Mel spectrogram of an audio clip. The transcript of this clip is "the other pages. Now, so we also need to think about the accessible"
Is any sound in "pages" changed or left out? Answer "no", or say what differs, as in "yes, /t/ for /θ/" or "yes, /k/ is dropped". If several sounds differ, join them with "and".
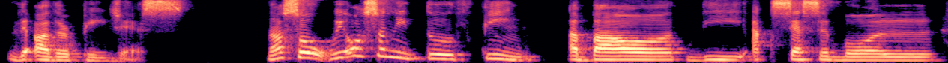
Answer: yes, /s/ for /z/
